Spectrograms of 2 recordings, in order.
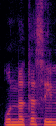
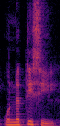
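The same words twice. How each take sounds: First: उन्नतशील with a after t; mispronunciation. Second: Said in the usual way. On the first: Shown as a demonstration. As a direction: say unna-ta-sheel for उन्नतशील. (उन्नतशील, त पर अ) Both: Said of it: "नहीं".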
